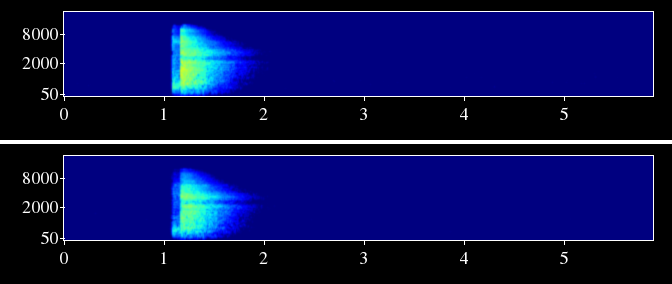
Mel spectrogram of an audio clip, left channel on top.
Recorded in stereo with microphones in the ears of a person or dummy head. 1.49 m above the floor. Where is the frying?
No frying in this recording.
